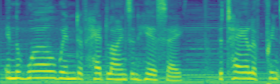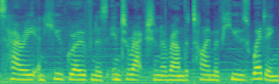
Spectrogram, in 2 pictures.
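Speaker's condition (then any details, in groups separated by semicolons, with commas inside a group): No condition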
